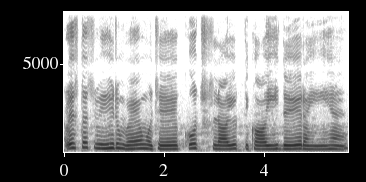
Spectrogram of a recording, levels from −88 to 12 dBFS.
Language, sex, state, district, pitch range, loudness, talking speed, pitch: Hindi, female, Madhya Pradesh, Katni, 195-230 Hz, -14 LUFS, 105 wpm, 205 Hz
